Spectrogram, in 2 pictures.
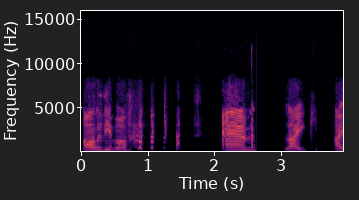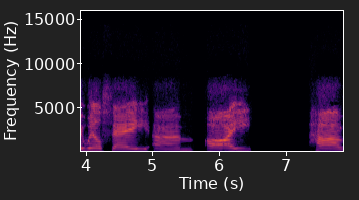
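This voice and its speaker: In an American accent, a woman speaks at a very slow pace with long, frequent pauses. Her tone is bright and sharp, and the sound is dry and close, with no echo. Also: fairly high pitch for a woman, ordinary pitch variation. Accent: Irish (Dublin), with a slight American twang. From Ireland, Dublin. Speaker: guest co-host, Irish expat. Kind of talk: casual podcast chat. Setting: in her car.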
